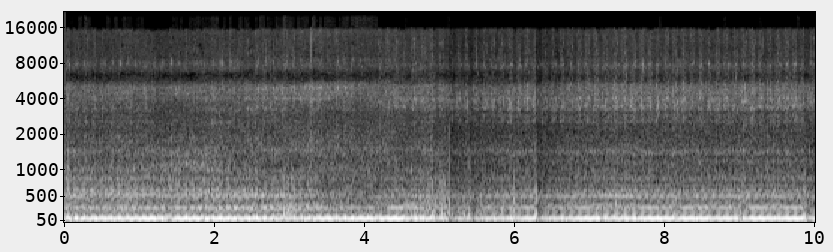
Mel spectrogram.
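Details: Ferrari F355 engine after the front-of-engine noise heard from tens of seconds after start has stopped: deep, steady idle with even firing and no knocking or ticking; idle settled and stable.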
